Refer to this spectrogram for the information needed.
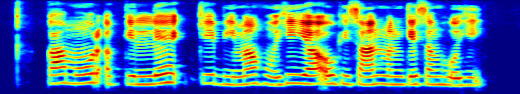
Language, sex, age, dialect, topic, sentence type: Chhattisgarhi, female, 60-100, Central, agriculture, question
